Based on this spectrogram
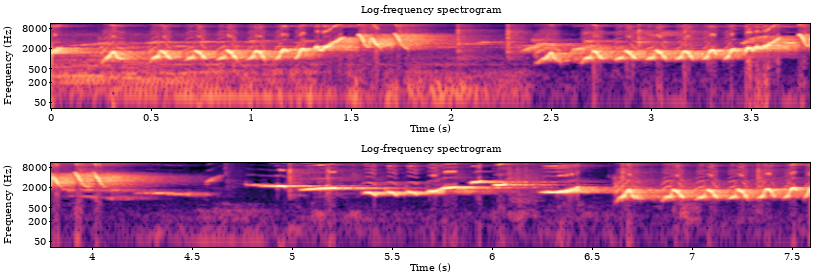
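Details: White-rumped shama song used to provoke other birds: repeated bursts of fast rising warbled notes ending in upward sweeps, with crisp high clicks and short pauses between bursts.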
